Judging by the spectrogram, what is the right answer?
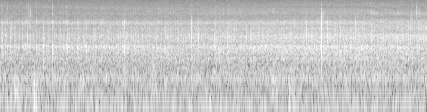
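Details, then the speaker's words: Vape coil held beside the microphone while firing: steady sizzling crackle with sharp pops that builds as the coil heats; hot-running coil with unusually pronounced crackle. "as it gets hotter you can hear it crackling more and it's producing more"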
